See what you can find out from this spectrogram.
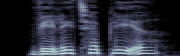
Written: veletableret

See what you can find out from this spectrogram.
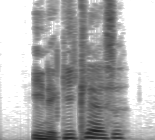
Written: energiklasse

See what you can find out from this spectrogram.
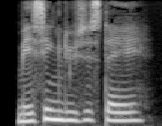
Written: messinglysestage

